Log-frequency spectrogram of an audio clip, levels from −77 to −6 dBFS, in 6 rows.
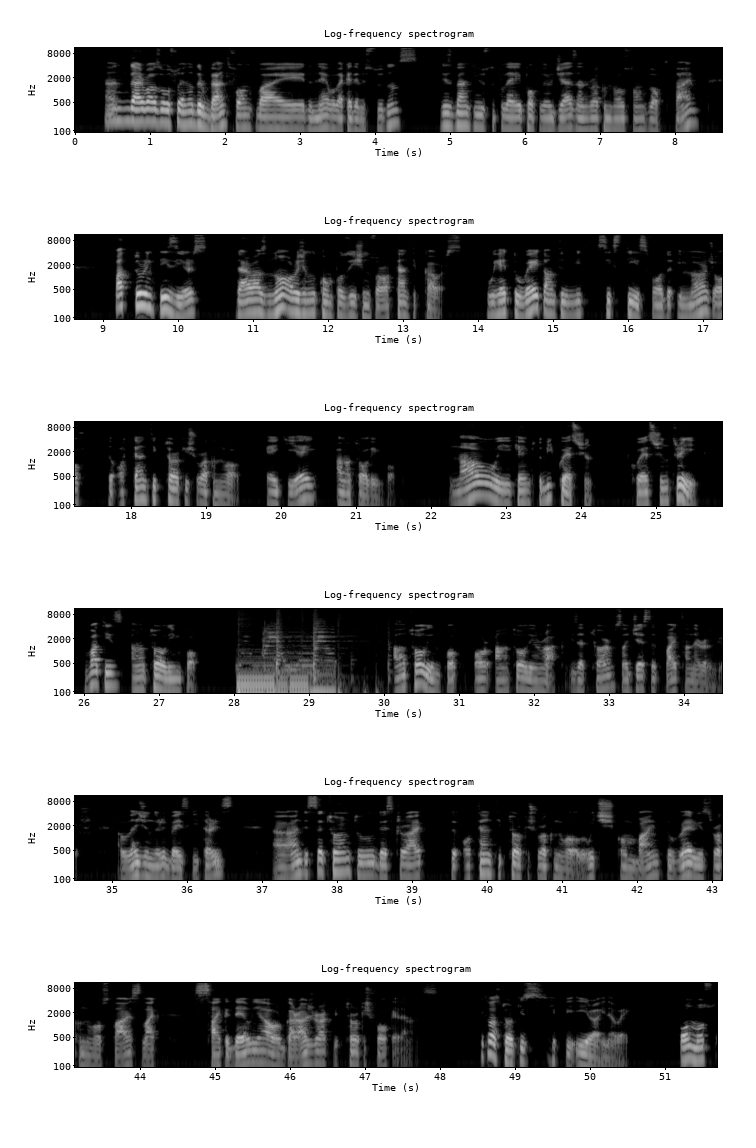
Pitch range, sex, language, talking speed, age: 100-130 Hz, male, Turkish, 145 wpm, 30-49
